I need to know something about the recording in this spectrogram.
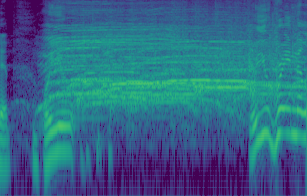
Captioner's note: cheers and applause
